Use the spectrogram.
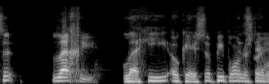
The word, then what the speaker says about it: Lehi: the pronunciation so there's no confusion I said Lehi but how did you pronounce it Lei Lei okay so people understand we're talking about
